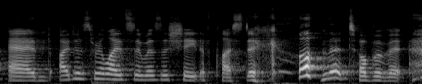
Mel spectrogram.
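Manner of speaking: amused by her own blunder, real laughter running through the line; laughing at herself. Real, not acted.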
